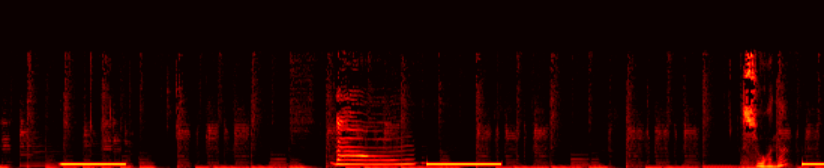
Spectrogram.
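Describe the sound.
A telephone ringback tone sounds while someone is being called: three long, steady single-pitch beeps about a second each, spaced several seconds apart, the last cut off, over background music and a swooping voice.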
